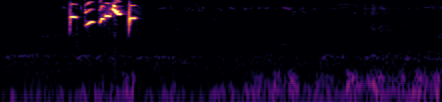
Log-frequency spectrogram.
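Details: Wild European goldfinch, the Algerian khalawi, giving a short half-second phrase of high chirping, slurred notes, followed by quiet with soft low rumbling.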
